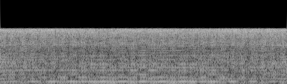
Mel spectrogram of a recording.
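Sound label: anchor laser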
